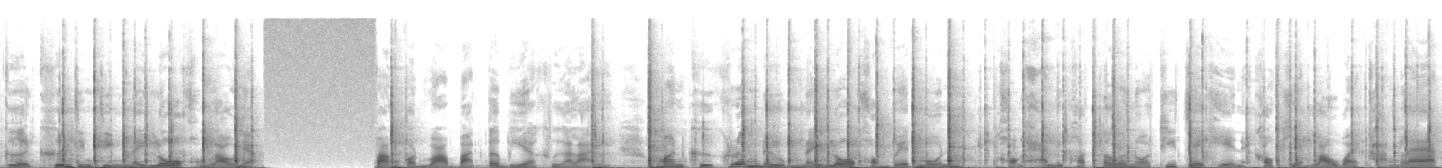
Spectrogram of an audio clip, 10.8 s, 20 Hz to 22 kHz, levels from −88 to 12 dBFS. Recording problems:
household noises; very loud; throughout; 2 dB above the speech
audio cutting out; filled with static; at 2 s for 1 s

